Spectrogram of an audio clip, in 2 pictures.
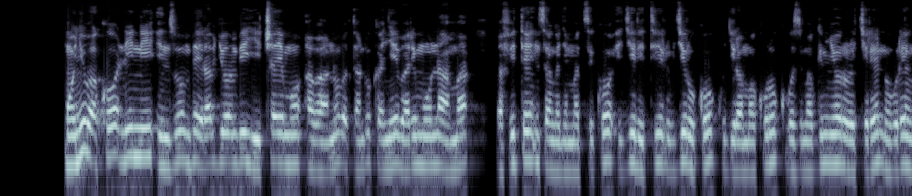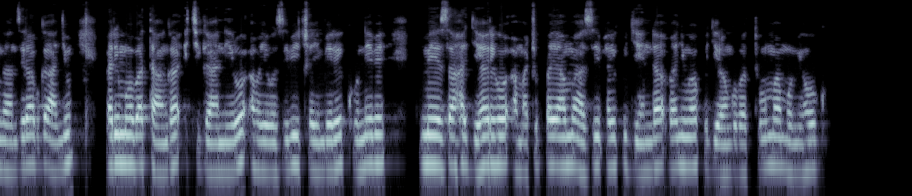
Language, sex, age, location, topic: Kinyarwanda, male, 25-35, Nyagatare, health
